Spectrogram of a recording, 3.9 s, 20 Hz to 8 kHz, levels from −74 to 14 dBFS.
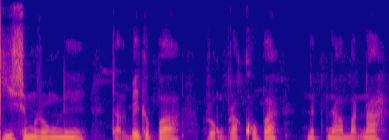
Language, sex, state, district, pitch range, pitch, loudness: Garo, male, Meghalaya, North Garo Hills, 110-125 Hz, 120 Hz, -22 LUFS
